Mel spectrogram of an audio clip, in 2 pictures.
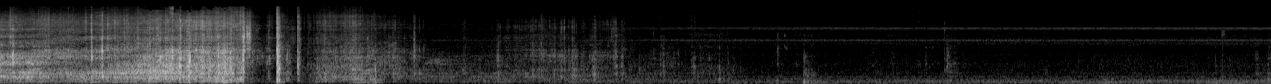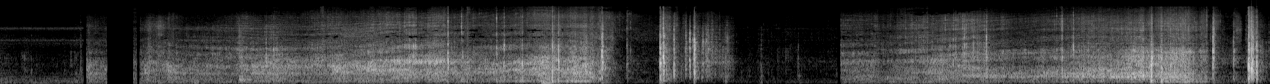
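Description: Skateboard wheels rolling over rough concrete, growing louder as the board nears, in three separate runs with a quiet gap between the first and second. Sharp clacks of the board land near the end of each run.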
